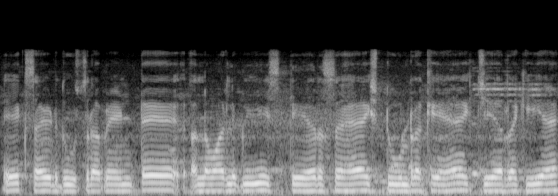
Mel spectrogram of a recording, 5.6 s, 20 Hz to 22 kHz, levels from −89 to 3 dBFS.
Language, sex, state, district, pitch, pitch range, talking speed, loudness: Hindi, male, Haryana, Rohtak, 135 Hz, 130-140 Hz, 170 wpm, -13 LUFS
